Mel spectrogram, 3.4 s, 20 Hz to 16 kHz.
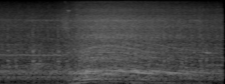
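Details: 2000 Mercedes E320 at start-up, around the idler pulley being replaced: an initial noise that fades away, then a quiet, steady idle with a faint belt-drive whirr that dies out over a few seconds; engine runs evenly, normal idle.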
